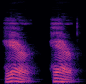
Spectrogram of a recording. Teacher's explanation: So in Ireland, they would say hair, hair. They pronounce the R as well.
